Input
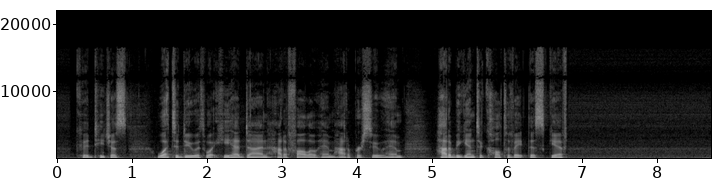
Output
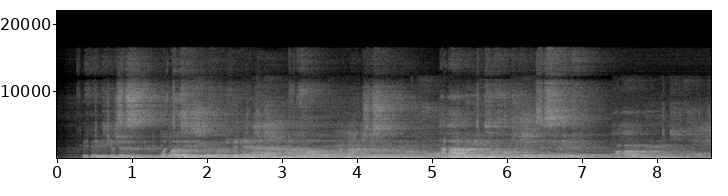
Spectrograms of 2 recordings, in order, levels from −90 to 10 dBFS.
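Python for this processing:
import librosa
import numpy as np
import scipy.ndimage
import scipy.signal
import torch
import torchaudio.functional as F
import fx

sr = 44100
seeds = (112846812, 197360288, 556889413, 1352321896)

y = fx.echo_pitch(x, sr, ms=598, semitones=-5, count=3, db_per_echo=-6.0)
y = fx.rev_plate(y, sr, seeds[0], rt60_s=2.2, hf_ratio=0.75, predelay_ms=90, drr_db=-9.5)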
